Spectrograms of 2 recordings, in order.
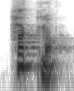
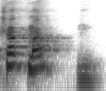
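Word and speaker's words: Chokhmah: The second one is Hakma. Looks like Chakma, but they pronounce it Hakma.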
